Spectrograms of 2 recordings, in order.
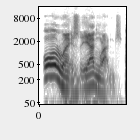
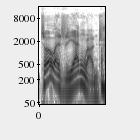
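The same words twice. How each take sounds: First: Slow, drawn-out mock lament; hammed-up lament. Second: Mild mock tut-tutting; mock lament. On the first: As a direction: stretch each word out for the joke. Hams up the repeated line. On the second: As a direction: toss it off as a jokey lament. Repeats a line as a bit.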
